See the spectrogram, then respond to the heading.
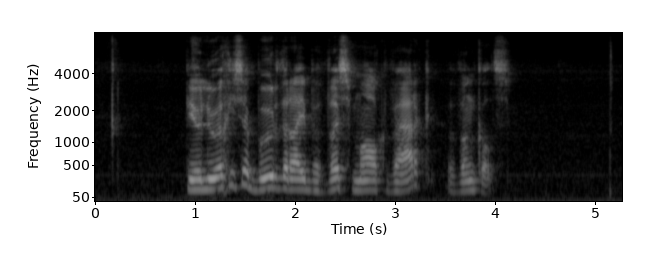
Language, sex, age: Afrikaans, male, 23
